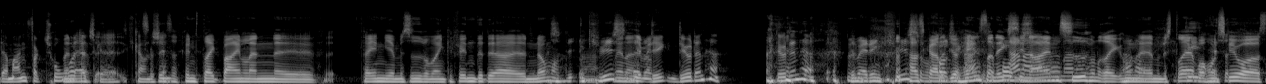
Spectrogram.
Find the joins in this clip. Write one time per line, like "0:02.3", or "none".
0:05.8
0:06.5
